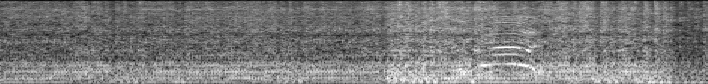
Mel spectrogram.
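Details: Mini bike small single-cylinder engine, first start after wiring and throttle cable to carburetor, very smoky: buzzes fast and high, never drops to a slow idle; idle needs adjusting.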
